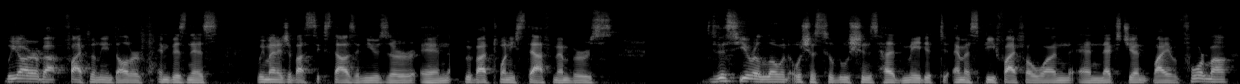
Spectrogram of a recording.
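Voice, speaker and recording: A man from Iraq, founder of an IT services company, speaking earnestly as an interview guest with a few repeated starts. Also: lowish voice. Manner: earnest, steady, some repeated word starts. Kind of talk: conversational interview.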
